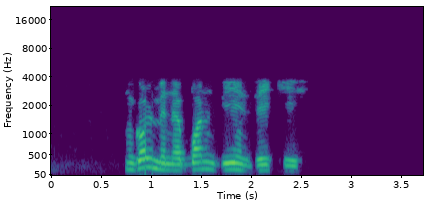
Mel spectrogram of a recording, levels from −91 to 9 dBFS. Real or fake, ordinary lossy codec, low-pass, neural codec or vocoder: real; Opus, 24 kbps; 3.6 kHz; none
